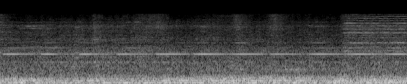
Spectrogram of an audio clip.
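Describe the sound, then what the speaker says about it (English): A coal train rolls past close by on the rails near an air force base, with a loud continuous rumble, wheel noise and a sustained high squeal throughout. "Now this is the 3rd coal train since I got here"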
